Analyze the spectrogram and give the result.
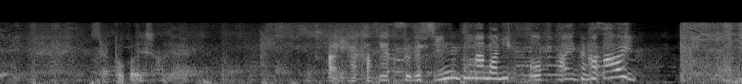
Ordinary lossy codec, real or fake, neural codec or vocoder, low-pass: none; fake; codec, 16 kHz in and 24 kHz out, 0.6 kbps, FireRedTTS-2 codec; 7.2 kHz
